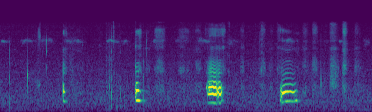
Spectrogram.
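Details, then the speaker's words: Two-month-one-week-old baby boy sneezing: several short, sharp sneeze bursts over quiet room noise. "oh what's that another sneeze go night you're Sneezy huh"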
